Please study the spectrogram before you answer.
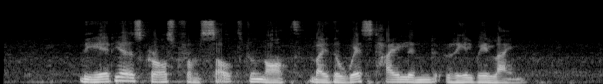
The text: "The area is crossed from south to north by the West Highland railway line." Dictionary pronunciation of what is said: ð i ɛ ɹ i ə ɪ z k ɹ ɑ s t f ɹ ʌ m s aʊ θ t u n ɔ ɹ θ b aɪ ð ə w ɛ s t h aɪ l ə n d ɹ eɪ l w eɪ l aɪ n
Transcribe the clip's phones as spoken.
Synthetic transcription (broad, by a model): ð i ɛ ɹ i ə ɪ z k ɹ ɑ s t f ɹ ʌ m s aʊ t t u n ɔ ɹ t b aɪ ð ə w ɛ s t h aɪ l ə n d ɹ eɪ l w eɪ l aɪ n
